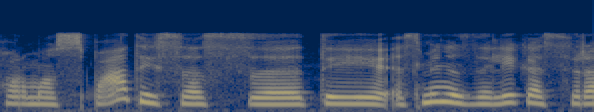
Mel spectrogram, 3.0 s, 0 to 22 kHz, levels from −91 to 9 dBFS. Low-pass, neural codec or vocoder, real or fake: 7.2 kHz; none; real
